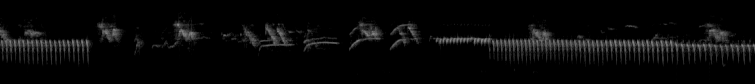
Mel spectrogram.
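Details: Caged birds singing together, recorded 14 March 2026: long steady whistled tones alternate with bursts of fast rising and falling chirps, high-pitched and dense, several voices overlapping.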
